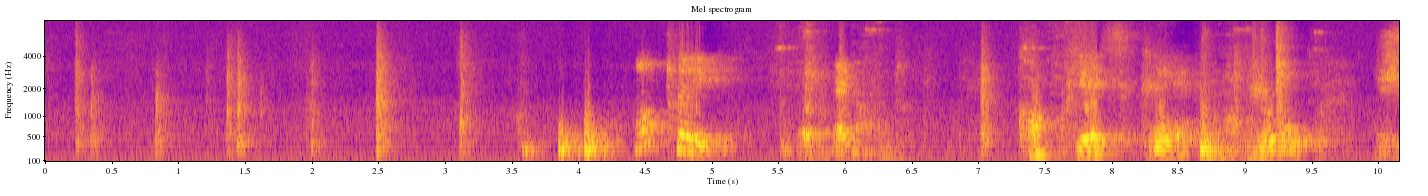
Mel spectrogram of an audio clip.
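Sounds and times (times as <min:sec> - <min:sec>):
knocking on an office door: 0:03.6 - 0:04.3
speech: 0:04.8 - 0:05.2, 0:07.4 - 0:10.1.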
